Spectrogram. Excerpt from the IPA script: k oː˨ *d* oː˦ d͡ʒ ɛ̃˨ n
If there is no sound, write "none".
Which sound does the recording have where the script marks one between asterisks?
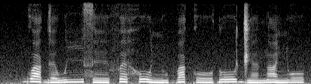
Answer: ɗ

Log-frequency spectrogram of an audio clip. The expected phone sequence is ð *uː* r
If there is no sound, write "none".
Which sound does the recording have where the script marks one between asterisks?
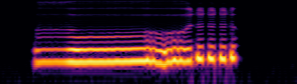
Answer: uː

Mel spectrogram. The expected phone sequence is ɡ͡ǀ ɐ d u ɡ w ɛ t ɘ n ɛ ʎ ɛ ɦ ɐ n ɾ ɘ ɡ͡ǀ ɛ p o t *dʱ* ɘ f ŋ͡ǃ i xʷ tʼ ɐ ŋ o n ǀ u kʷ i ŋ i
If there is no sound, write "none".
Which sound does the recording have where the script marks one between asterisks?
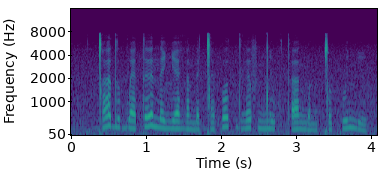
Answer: dʱ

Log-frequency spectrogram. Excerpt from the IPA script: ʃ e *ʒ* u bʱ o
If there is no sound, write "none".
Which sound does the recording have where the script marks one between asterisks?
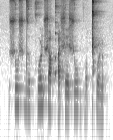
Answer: ʃ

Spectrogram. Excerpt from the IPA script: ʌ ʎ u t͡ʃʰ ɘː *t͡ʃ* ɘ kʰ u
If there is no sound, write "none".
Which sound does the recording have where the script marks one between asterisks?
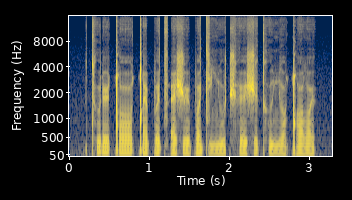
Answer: ʃ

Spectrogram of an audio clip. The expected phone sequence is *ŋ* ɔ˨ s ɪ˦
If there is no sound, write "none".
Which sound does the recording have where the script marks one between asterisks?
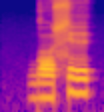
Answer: ɡ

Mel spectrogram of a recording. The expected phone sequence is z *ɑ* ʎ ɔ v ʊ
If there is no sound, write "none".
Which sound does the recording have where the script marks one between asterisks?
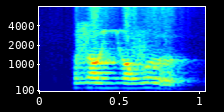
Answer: ɔ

